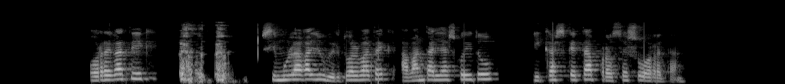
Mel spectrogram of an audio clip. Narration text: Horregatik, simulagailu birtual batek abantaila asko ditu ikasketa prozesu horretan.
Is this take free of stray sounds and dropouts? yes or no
no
